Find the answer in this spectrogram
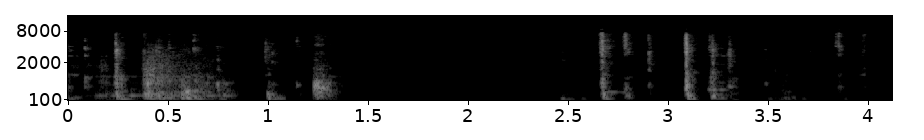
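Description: Faint tapping on a computer keyboard: irregular runs of keystroke clicks, with a silent pause of about a second near the middle.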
